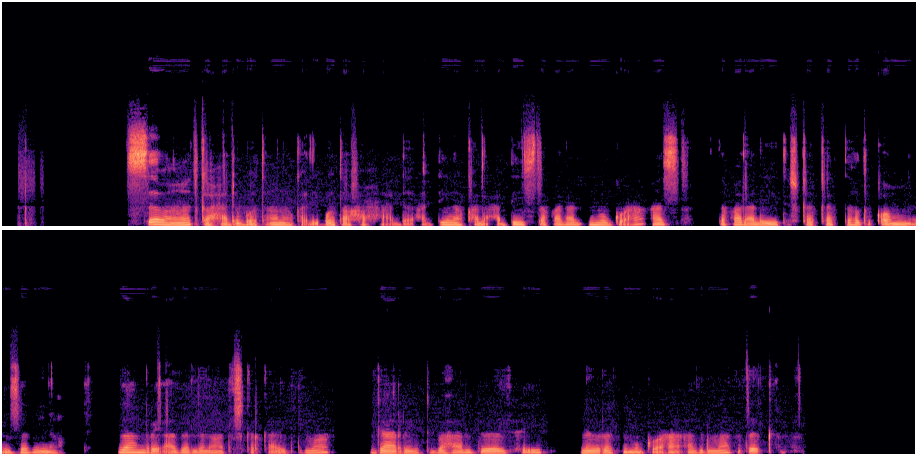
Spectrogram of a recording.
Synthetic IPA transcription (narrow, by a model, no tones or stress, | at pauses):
sɐβat̪kʰaβħa̰d̪ɐbo̞t̪ʰanaβkʰa̰lḭbo̞t̪ʰakʰaβħa̰d̪ɐʕad̪ːinaβkʰa̰lɐ̰ʕad̪ːizɨt̪ʰɐfɐ̰lajɨmɨɡṵʕaʕaz | z̥ɨt̪ʰɐfɐla̰lɐjut̪ʰɐ̥ʃkʰɐɾkʰɐɾt̪ʰɨxɨt̪ʼɨkʼːomunʕɨzɐβina | ɨzanɨɾeʔa̰zɐlːɐnat̪ʰɐ̥ʃkʰɐɾkʰa̰ɾit̪d̪ɨmːa | ɡaɾːet̪ʰɨbaɦalbɨbɐzħḭ | nɨβɾɐt̪nɨmɨɡṵʕa̰ʔazd̪ɨmːat̪ʰɨt̪ʼɐkʼːɨn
